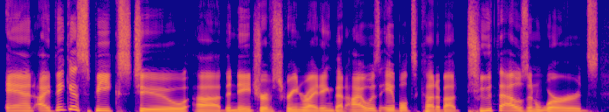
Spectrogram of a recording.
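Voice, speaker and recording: Man chatting on podcast, lively pitch. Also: moderate pace, clear, resonant tone, no room sound, studio quality. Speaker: podcast co-host. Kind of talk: casual podcast chat.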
